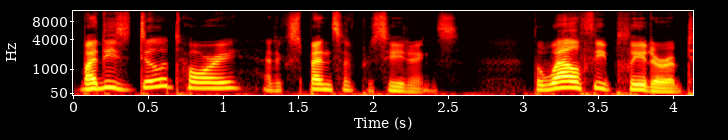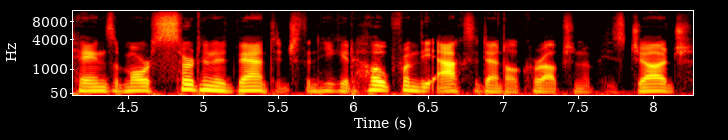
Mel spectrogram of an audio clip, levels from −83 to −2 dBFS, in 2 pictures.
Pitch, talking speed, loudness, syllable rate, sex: 130 Hz, 180 wpm, -22 LUFS, 6.2 syllables/s, male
